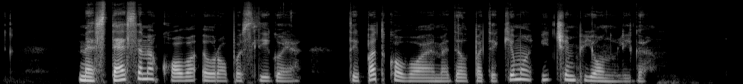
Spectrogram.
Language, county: Lithuanian, Vilnius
